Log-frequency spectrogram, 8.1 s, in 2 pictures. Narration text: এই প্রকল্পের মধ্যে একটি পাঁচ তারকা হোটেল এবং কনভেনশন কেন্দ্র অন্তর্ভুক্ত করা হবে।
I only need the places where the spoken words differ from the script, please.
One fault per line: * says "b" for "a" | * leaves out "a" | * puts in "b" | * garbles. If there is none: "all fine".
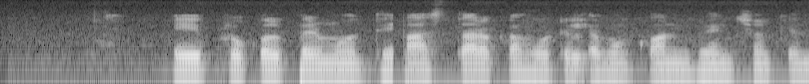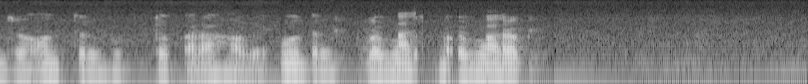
* leaves out "একটি"
* garbles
